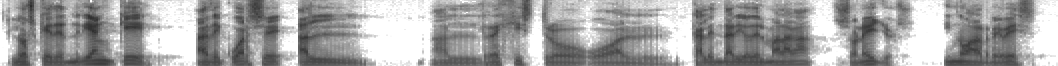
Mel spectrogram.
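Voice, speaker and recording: A man hosting a sports radio show in a casual, colloquial, halting conversational way. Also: fairly low pitch, dry recording, studio quality. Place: stadium press room.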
